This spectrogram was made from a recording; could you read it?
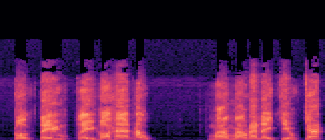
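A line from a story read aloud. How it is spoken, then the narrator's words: Man shouting. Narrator (Vietnamese): Một nam nhân quát lên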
